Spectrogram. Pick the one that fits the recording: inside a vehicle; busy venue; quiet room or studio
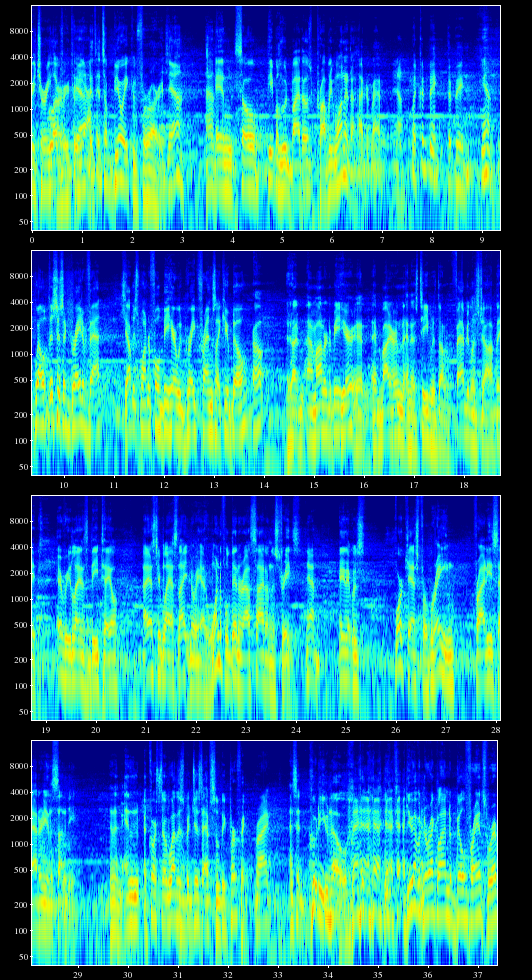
busy venue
